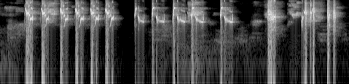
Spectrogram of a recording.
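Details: Long-tailed shrike in full song while tutoring two young birds: a quick run of sharp, high chirps, then slurred whistled notes and a harsh buzzy burst, delivered in choppy bursts with short gaps.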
